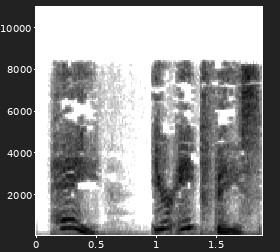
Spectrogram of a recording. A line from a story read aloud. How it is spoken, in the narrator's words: Marty cried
